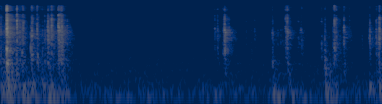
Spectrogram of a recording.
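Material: Plastic.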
